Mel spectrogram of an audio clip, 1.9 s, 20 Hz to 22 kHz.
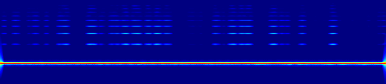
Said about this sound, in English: Now, I'm going to beep it in 3, 2, 1, and you just got to say it to me, okay?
